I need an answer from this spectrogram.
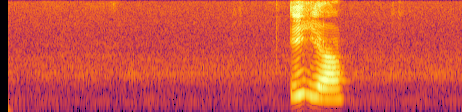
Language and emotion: Russian, positive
